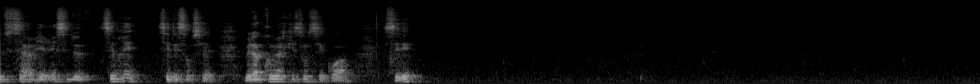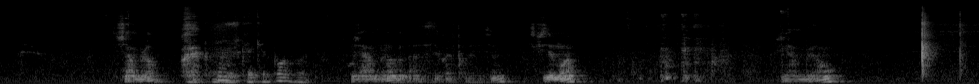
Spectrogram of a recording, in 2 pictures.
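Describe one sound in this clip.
A young man speaks calmly and closely, pausing often.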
